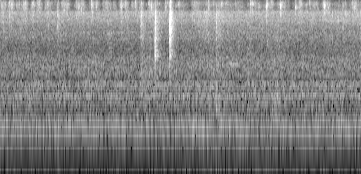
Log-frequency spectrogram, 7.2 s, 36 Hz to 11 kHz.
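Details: Emerson Casablanca Classic/Premium ceiling fan, model CF-528-2 (plain K55 brown), tested on its internal speeds: a soft, even low hum with a smooth steady spin and no rattle or knocking despite a switch housing that needs tightening; running normally.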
